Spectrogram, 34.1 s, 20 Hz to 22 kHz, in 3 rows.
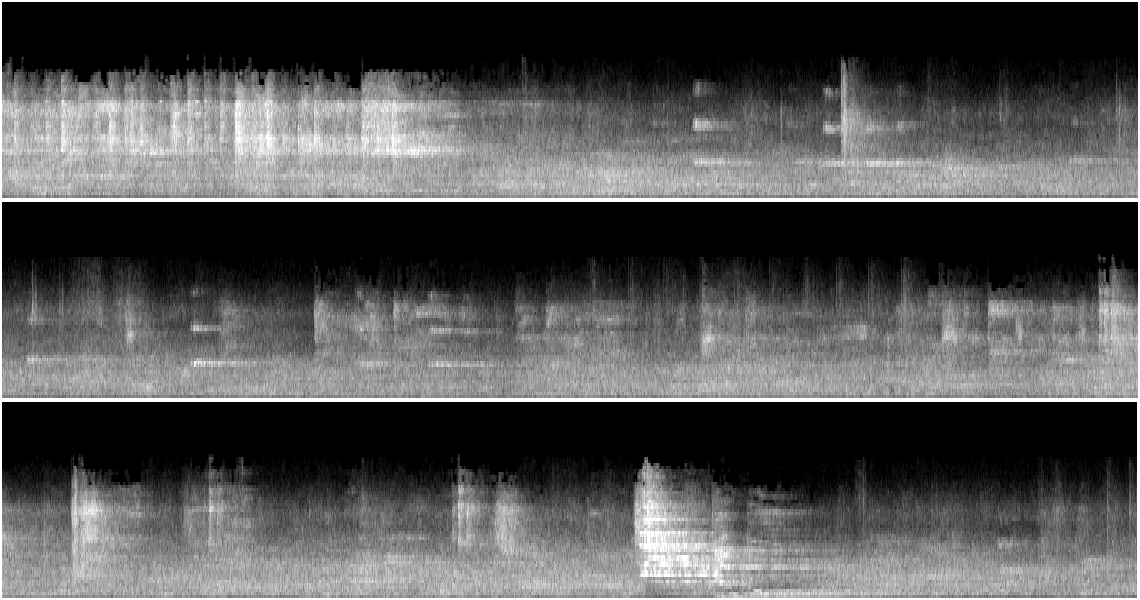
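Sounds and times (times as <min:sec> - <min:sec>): background music with bass line: 0:00.0 - 0:05.2
crowd chatter: 0:00.0 - 0:34.0.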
